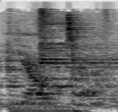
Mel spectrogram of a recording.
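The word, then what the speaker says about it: yautia: It's spelled Y-A-U-T-I-A, Yauta.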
